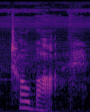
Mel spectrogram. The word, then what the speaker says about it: Toba: I belong to the ethnic group Batak with Toba, pronounced Toba, as its sub-ethnic.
